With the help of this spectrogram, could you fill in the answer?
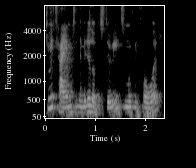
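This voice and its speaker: A woman from Nigeria, reading a prepared talk on folktales in a measured, explanatory way. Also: low voice, big pitch swings. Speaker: writer presenting on folktales. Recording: echoey room with background noise.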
